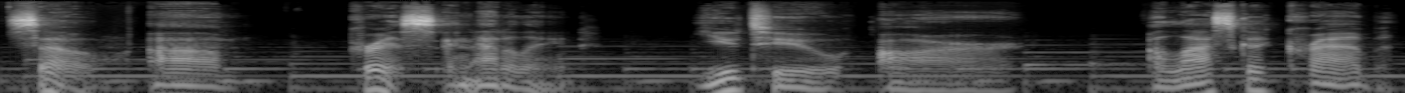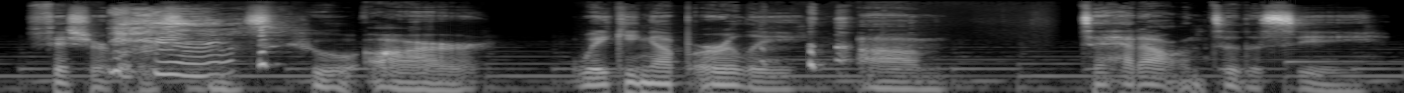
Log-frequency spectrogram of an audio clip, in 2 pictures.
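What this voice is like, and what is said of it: Smooth public-radio announcer voice. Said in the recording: “I'm putting on my NPR voice for this, obviously. ... I'm feeling the radio voice right now.”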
